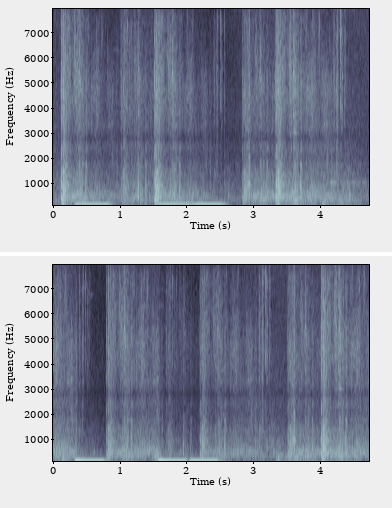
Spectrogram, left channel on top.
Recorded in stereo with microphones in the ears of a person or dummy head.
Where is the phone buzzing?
15° left (ahead or behind), 1.7 m.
